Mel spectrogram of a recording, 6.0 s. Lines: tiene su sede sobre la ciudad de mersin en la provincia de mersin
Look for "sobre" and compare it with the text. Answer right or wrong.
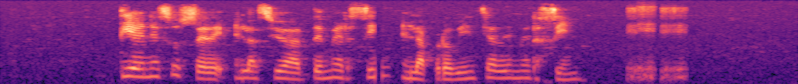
wrong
